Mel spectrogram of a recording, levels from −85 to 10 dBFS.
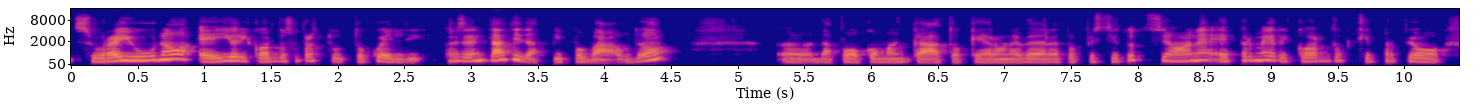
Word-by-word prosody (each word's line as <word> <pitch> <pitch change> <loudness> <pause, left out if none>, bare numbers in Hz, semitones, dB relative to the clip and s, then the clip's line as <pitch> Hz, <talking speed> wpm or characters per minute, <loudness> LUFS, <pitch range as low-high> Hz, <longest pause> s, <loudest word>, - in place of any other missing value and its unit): su 235 -9 -4
Rai 195 +6 +7
Uno 275 +6 +5
e 175 -2 +4
io 215 +5 +3
ricordo 185 -3 -1
soprattutto 190 -5 -7
quelli 170 -6 -2
presentati 225 +7 +4
da - - -1
Pippo 165 0 -5
Baudo, 140 - 0 0.7
uhm, 300 0 -5
da 145 - -5
poco 150 +2 -1
mancato 145 -1 -1
che 160 - -7
era 150 -1 -2
una 150 0 -3
vera 155 -1 0
e 150 - -7
propria 160 +1 -10
istituzione 205 +3 -2
e 195 0 -3
per 220 +2 -4
me 235 - +2
è - - +3
il 235 - -2
ricordo 190 +2 -4
che 175 -3 -12
proprio, 170 -3 -2
185 Hz, 180 wpm, -23 LUFS, 160-220 Hz, 0.7 s, Rai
